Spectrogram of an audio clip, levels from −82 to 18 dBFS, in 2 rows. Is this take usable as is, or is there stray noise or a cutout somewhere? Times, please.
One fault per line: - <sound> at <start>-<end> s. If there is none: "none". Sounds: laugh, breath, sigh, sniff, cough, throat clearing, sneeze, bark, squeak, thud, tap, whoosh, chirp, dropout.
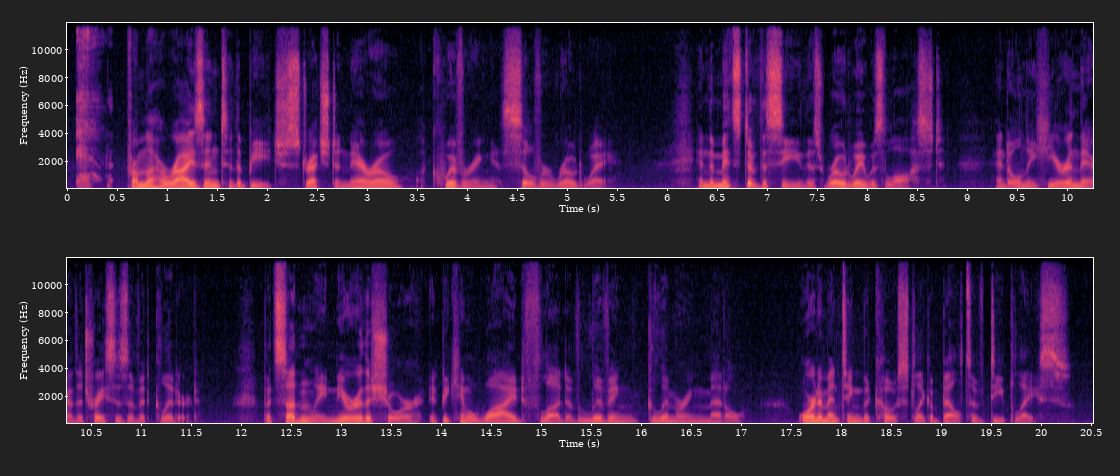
- cough at 0.1-0.5 s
